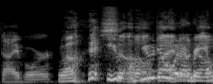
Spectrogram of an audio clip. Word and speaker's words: Eivor: I always say Eivor, but I think it's pronounced Ivor.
